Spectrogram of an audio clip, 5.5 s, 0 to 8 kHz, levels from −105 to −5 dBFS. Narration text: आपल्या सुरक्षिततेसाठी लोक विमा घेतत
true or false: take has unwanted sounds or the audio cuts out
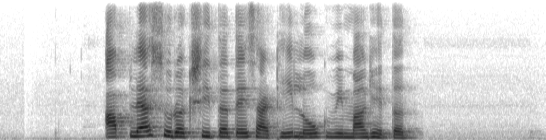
false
